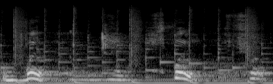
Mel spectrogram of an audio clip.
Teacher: як саме вони промовляються нижня Губка прижимається верхніми зубками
